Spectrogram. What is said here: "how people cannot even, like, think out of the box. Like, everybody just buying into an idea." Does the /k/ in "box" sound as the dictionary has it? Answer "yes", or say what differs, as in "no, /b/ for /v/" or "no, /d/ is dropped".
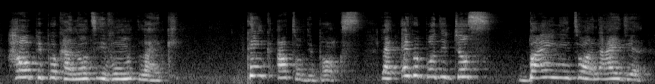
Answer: yes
